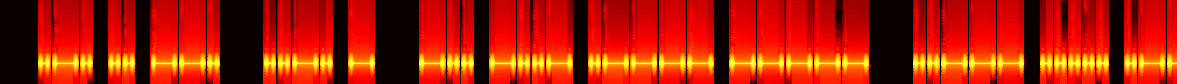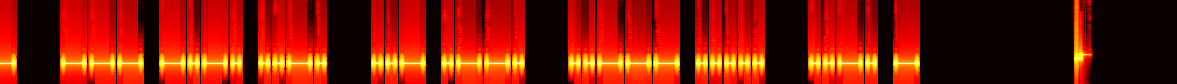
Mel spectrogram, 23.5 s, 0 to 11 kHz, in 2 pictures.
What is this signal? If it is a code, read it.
Morse code, heard as a keyed tone, about 17 wpm, 700 Hz. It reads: RIG FT DX10 25W OCF UP 25 FT
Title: Practice QSO - Exchange 2 - Info - 17wpm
